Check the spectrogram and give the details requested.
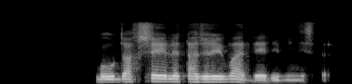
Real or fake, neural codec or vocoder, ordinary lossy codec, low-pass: fake; codec, 16 kHz, 0.9 kbps, LongCat-Audio-Codec; AAC, 32 kbps; 7.2 kHz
